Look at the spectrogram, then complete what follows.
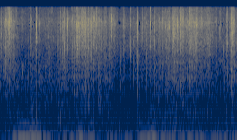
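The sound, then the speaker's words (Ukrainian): Continuous rustling and crinkling of cut paper slips being stirred and drawn out to pick the name of the next band, with busy irregular crackles over a couple of seconds and no voices. “Андрій нарізав тут папірчиків. Пропонує мені витягнути назву наступного гурту.”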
